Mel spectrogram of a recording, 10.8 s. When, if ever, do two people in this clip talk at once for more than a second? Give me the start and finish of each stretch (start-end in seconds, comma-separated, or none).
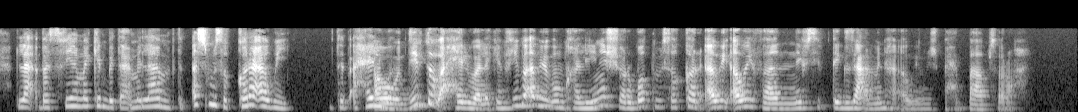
none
